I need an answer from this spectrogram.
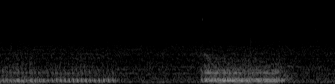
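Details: Cavalier King Charles Spaniel puppies kept in an indoor home pen produce two bursts of rapid, pulsing low growls, each about a second long and separated by a brief quiet gap, playful-sounding rumbles close to the microphone.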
